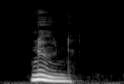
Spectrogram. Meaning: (noun) The time of day when the Sun seems to reach its highest point in the sky; solar noon
- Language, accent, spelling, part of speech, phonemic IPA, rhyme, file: English, UK, noon, noun / verb, /nuːn/, -uːn, En-uk-noon.ogg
